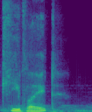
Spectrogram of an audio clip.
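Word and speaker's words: chelate: It's uh pronounced keelate.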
